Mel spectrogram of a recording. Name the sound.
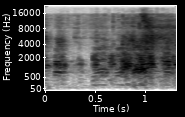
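geese honking among chickens and ducks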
